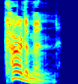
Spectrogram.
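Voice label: "cardamon", British English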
